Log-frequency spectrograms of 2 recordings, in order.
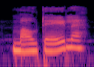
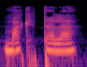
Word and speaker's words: Magdala: Øh, og man siger, at hun hedder Maria Magdalene, fordi hun formentlig kommer fra den lille by, der hedder Magdala, eller Magdala, alt efter hvordan man vil udtale det, ved Geneserets sø.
